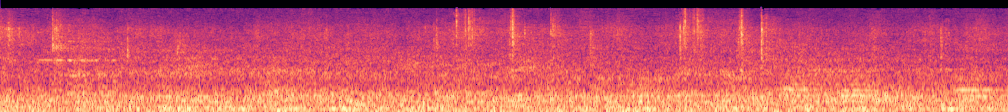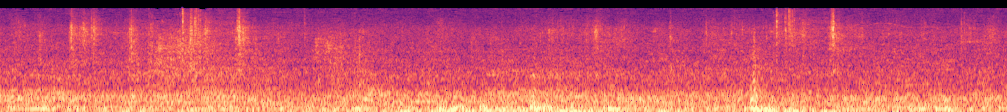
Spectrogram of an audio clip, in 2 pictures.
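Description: Men talk quietly nearby in a large hall.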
